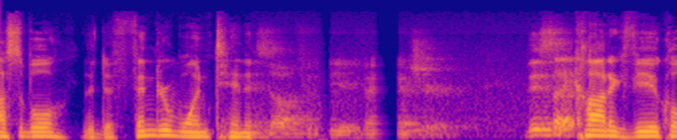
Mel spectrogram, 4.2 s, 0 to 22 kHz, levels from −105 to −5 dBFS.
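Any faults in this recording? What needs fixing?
From 1.57 to 3.58 s there is a switch to a distant microphone. The close microphone's feed was likely lost or dropped, and the recording fell back to one further from the talker. The speech turns roomy and hollow at once, with thinner bass and a level about 10 dB lower, while room noise sits only about 25 dB below the speech. The change in and back out is abrupt. Monitoring the close microphone's signal and keeping it as the primary source would prevent this.

At 1.99 to 2.07 s there is a short stall from a late packet. A packet missed its playout time, the jitter buffer emptied, and the receiver held the last sound for 60 ms until the data arrived, then carried on from the same point. Nothing is lost, but the sound at that moment is stretched with a slight buzz or dip, and playback falls 60 ms further behind. A deeper or adaptive jitter buffer would absorb a delay this small.

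From 2.33 to 2.50 s there is a call audio freeze. Packets were likely held up in the network long enough to drain the jitter buffer completely. The receiver extended the last sound as a fading buzz or hiss for 146 ms in total, the last 70 ms of it silent, before the delayed audio resumed where it had stopped. That inserts a gap without removing any speech. A more stable network path and a larger buffer margin would prevent this.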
